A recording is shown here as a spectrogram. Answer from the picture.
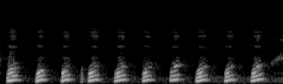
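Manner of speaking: playful monkey hoots; monkey whoops. Acted. Monkeys arrive calling.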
